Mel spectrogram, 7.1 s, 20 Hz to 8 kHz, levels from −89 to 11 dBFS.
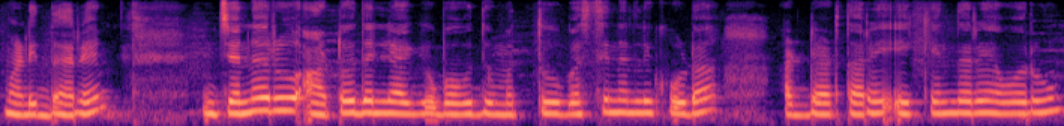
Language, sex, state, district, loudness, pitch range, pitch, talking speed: Kannada, female, Karnataka, Belgaum, -14 LUFS, 225-245 Hz, 235 Hz, 85 wpm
